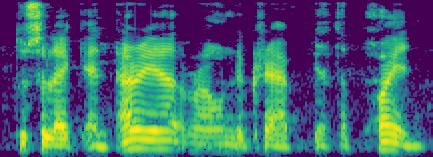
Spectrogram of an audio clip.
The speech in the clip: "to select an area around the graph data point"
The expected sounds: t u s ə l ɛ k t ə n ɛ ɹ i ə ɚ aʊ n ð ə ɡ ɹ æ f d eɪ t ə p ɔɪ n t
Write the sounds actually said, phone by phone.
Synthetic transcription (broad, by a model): t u s ə l ɛ k t ə n ɛ ɹ i ə ɚ aʊ n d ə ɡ ɹ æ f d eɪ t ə p ɔɪ n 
